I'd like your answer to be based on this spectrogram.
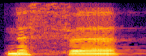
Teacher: مد العوض في كلمة نسفا، مد في حالة الوقف عوض عن تنوين الفتح في حالة الوصل، نسفا يمد بمقدار حركتين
